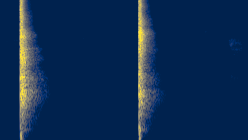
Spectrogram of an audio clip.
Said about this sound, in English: Slow clap.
